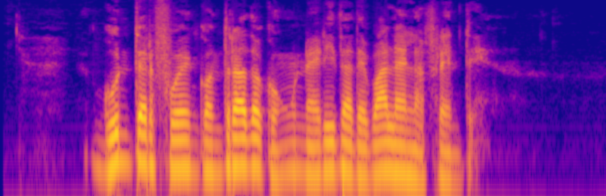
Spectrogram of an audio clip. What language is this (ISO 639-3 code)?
spa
